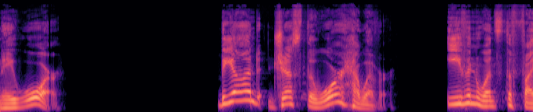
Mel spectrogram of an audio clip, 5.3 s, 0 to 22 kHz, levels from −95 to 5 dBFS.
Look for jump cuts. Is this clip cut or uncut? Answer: uncut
